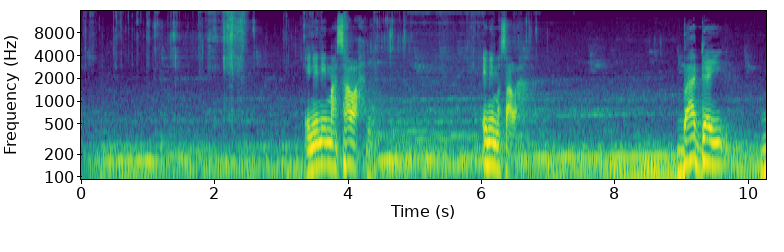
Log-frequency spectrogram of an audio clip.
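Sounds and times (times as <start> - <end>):
rope being tied into a knot: 0.0 - 6.8
speech: 3.4 - 4.9, 6.0 - 6.8, 9.0 - 10.2.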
